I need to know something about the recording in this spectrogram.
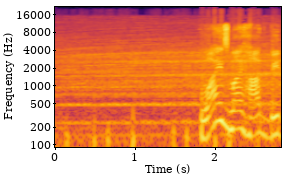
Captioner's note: fast heart beat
